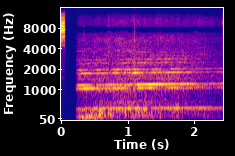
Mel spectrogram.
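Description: Warning sirens sounding a missile alert in Japan: several steady, unwavering tones that start suddenly about a quarter second in, over a low rumble.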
